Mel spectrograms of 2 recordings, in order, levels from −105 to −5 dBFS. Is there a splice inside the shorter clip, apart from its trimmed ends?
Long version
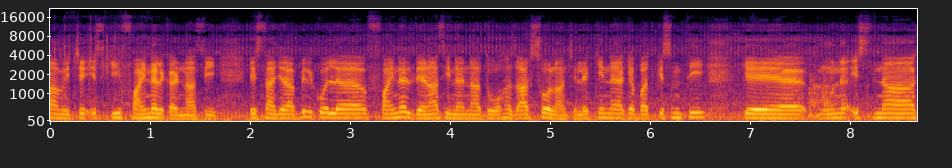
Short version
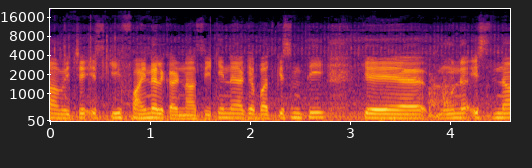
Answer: yes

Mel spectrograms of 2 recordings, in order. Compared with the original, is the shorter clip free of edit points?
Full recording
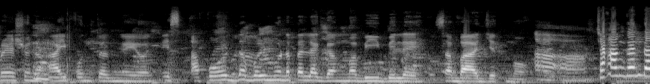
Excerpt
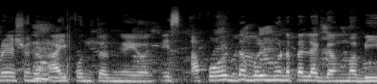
yes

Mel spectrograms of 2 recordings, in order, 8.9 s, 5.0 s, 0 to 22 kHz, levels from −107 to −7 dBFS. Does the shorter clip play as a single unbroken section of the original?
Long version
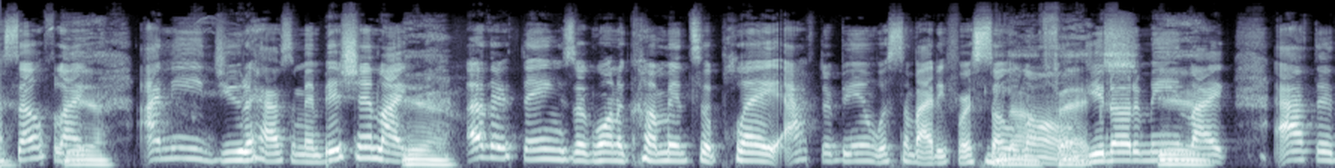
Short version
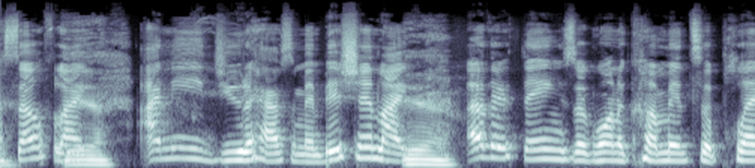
yes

